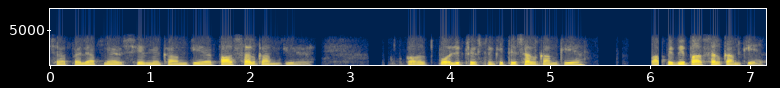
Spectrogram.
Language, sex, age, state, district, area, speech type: Urdu, male, 45-60, Uttar Pradesh, Ghaziabad, urban, conversation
